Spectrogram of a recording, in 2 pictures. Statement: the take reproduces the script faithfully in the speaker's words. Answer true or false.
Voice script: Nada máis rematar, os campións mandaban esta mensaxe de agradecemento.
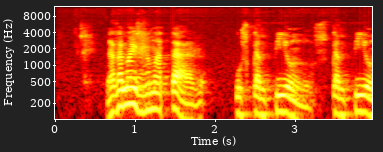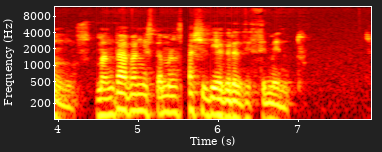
false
